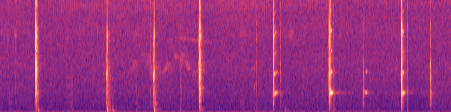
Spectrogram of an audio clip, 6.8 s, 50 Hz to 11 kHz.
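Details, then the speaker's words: Brat 28 model engine with prop, turned over after the needle was leaned out: irregular sharp clicks, roughly one a second, with no running. Something is wrong inside; hydro lock is suspected, not confirmed. "Wow, what the hell happened here? Is it hydro lock? Hear that sound? That doesn't sound right."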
